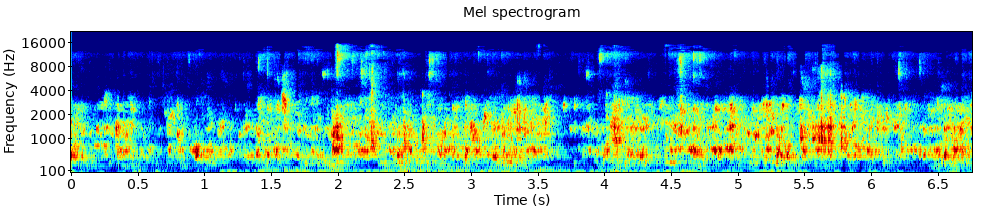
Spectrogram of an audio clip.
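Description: Close-miked chewing of fried mini chicken-and-cheese tacos: wet mouth sounds with scattered small crackly crunches.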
